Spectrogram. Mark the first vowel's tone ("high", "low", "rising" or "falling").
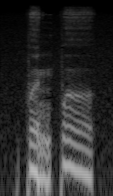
low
